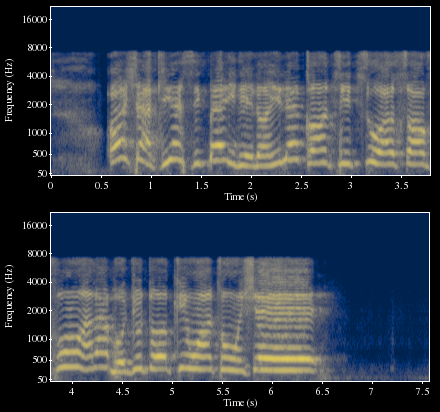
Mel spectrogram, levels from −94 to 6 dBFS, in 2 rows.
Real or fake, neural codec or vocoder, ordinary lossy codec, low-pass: fake; codec, 16 kHz, 4 kbps, FreqCodec, smaller model; none; 7.2 kHz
